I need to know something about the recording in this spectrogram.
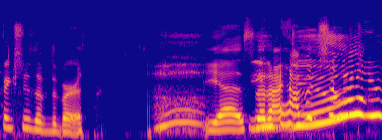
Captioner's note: gasping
